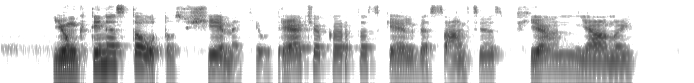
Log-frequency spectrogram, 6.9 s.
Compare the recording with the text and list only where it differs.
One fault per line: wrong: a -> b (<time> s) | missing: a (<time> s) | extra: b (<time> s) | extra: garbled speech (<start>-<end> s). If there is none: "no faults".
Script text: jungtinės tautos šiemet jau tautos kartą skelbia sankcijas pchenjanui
wrong: tautos -> trečią (2.8 s)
